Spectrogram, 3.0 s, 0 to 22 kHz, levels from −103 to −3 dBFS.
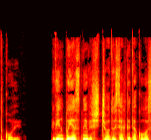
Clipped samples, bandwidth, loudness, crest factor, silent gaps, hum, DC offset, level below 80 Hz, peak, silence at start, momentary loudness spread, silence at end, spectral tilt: under 0.1%; 16.5 kHz; -19 LUFS; 16 dB; 0.51-1.02 s; none; under 0.1%; -42 dBFS; -4 dBFS; 0 s; 17 LU; 0 s; -5 dB/octave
